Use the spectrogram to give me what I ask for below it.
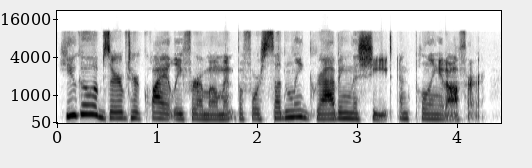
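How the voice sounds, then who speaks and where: Woman narrating a story, lively pitch. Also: fast talker, no room sound. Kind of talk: scripted narration of a comic recap.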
